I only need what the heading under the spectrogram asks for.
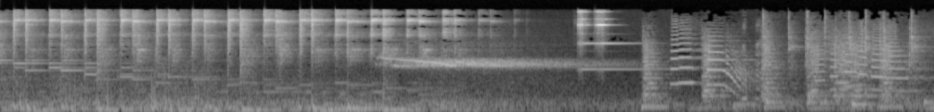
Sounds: crackle, music

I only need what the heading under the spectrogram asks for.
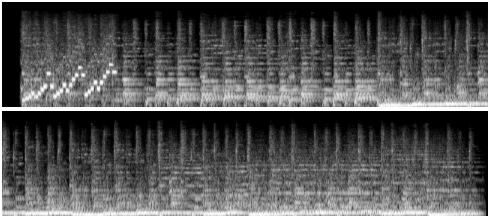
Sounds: music

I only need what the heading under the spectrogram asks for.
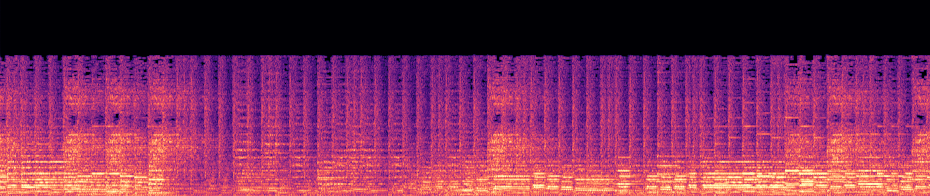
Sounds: music

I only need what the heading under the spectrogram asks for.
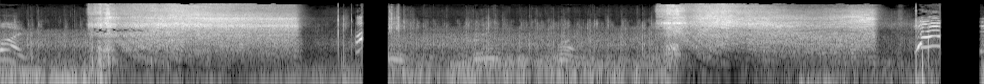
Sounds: speech

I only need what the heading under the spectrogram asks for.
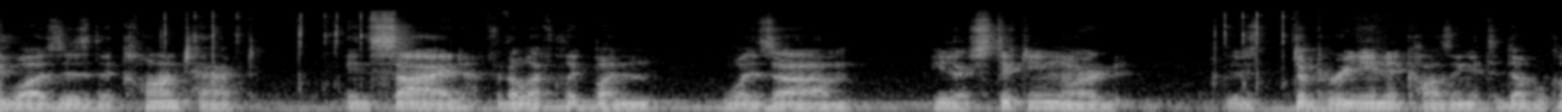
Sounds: speech

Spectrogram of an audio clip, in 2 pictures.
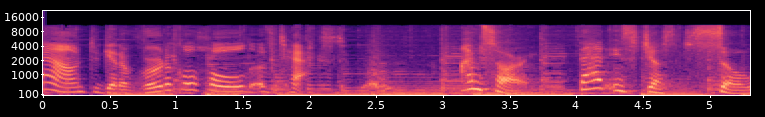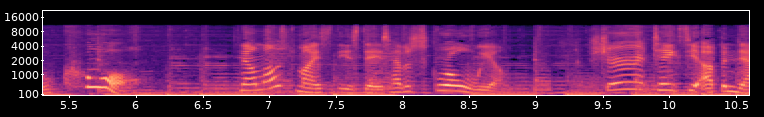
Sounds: music, speech

